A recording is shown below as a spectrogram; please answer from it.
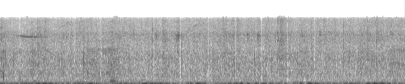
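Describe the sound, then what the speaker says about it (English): Rain falls on a rainy morning in Phuket, Thailand, a steady dense patter of drops on surfaces. The hiss is continuous and even, soft and enveloping, with no voices. "Welcome, Derek, to a rainy day."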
